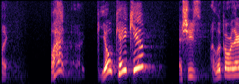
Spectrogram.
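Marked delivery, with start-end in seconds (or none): 1.0-2.8 high-pitched worried check-in; startled concern. Retold or imitated. Husband checks on his tearful wife, startled concern. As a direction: ask with sudden, high-voiced alarm. Husband alarmed by wife's noise.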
